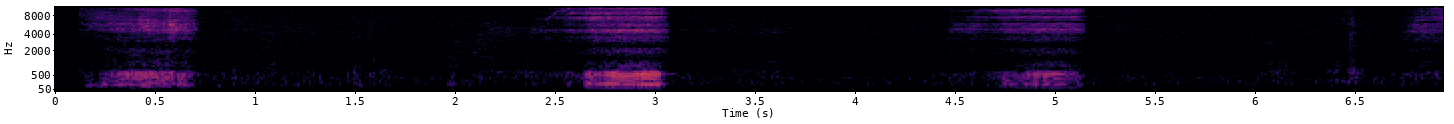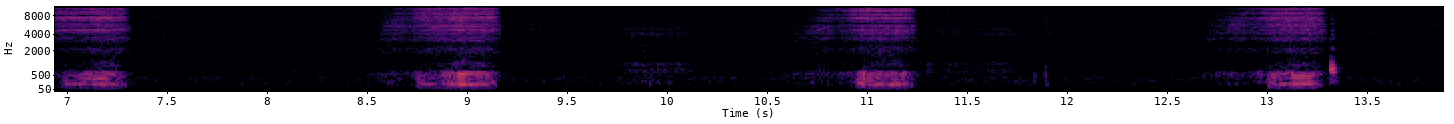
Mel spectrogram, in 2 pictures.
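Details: Sleeping Catahoula puppy snoring: soft, regular snorting snores, about seven in fourteen seconds (roughly 30 a minute), in a quiet room.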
